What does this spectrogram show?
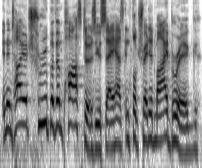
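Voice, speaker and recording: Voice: mid-range voice, expressive, a little slow, natural voice. An actor playing a menacing, pompous first mate in an audio drama, speaking in antiquated, intimidating language. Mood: menacing, stern. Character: menacing, archaic-talking first mate, fanatical method actor. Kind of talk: theatrical audio drama acting.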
